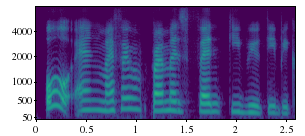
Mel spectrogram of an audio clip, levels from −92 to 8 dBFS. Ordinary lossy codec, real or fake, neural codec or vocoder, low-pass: none; fake; codec, 16 kHz, 0.7 kbps, FocalCodec; none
